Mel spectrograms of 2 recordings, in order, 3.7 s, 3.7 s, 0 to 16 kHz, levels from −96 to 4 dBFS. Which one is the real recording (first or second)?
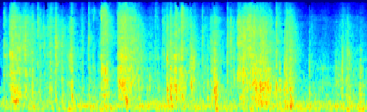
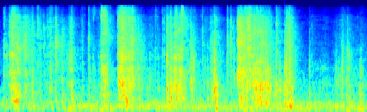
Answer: second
